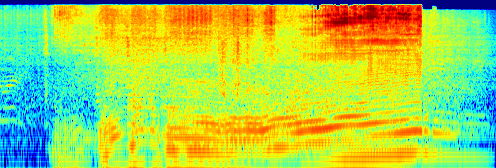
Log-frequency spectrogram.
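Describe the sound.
An autocross race car engine revs hard on a paved lot course marked with traffic cones, its loud buzzing note climbing steadily in pitch for several seconds before cutting off.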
